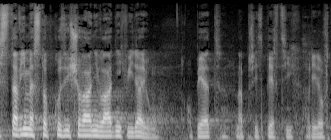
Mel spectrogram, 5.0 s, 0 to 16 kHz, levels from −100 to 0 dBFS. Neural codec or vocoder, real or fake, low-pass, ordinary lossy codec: vocoder, 48 kHz, 128 mel bands, Vocos; fake; 14.4 kHz; MP3, 64 kbps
